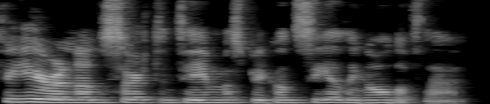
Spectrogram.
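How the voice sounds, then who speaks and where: A young woman at an ordinary, mid-range pitch reads a game's story aloud on a live stream. Her reading is slow and hushed. She keeps stopping for giggly, offhand chatter. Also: level tone. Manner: slow, soft reading broken by giggly casual asides.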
